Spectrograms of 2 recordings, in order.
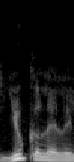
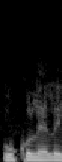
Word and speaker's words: ukulele: calling this for years ukulele lady but it's actually oh cool le lady why is that well because there is no letter Y in the Hawaiian alphabet everybody the letter U is pronounced whoo so it's oh cool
